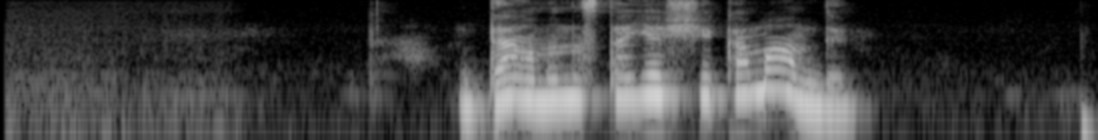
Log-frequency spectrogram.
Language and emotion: Russian, positive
